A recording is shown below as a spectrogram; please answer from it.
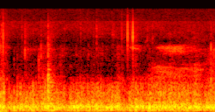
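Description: Rocket stove fire burning steadily with a low rumble as its flame plays on the underside of a wooden post being charred, with a few light crackles.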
